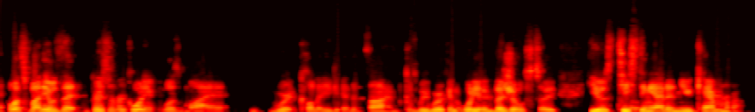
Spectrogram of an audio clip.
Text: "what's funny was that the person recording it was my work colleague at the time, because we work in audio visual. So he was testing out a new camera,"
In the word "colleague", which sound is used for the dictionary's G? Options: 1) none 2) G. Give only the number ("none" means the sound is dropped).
2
